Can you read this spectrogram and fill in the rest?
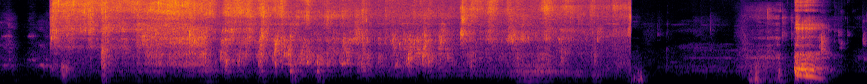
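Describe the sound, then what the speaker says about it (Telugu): Cut pieces of sea fish are rinsed clean under steadily running tap water in a kitchen sink for several seconds, then a short pause and a brief splash of handling. "ఇలా ముక్కలు మళ్ళీ నీట్గా కడుక్కోవాలి"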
